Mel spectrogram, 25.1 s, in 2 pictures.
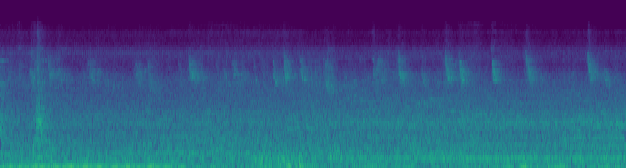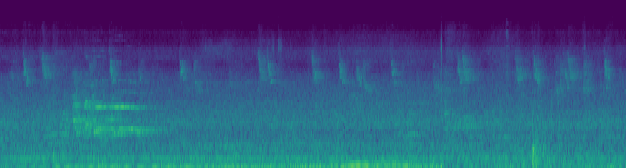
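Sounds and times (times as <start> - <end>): steady hum: 0.0 - 14.0, 15.3 - 25.0
small birds chirping: 0.0 - 25.0
rooster crowing: 13.8 - 15.8.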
